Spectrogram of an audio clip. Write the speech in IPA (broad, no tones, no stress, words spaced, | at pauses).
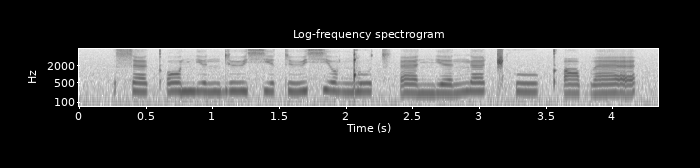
sækʼɔnʲøndy sʲɛty sʲɔŋ͡ǃut͡sʼænʲɛ ŋæǁʰu kʼɑbæ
